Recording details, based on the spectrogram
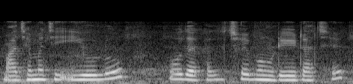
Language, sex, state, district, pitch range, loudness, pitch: Bengali, female, West Bengal, Cooch Behar, 205-235 Hz, -14 LUFS, 220 Hz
